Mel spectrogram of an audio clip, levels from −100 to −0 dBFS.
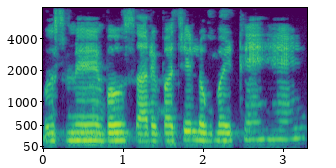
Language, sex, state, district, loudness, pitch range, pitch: Hindi, female, Chhattisgarh, Balrampur, -18 LUFS, 165-185 Hz, 170 Hz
